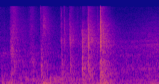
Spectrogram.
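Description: A handful of sharp wooden clicks and knocks as the wooden panel of a fold-away wall bed is gripped and pulled open; the loudest knocks come about a second and a half in.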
